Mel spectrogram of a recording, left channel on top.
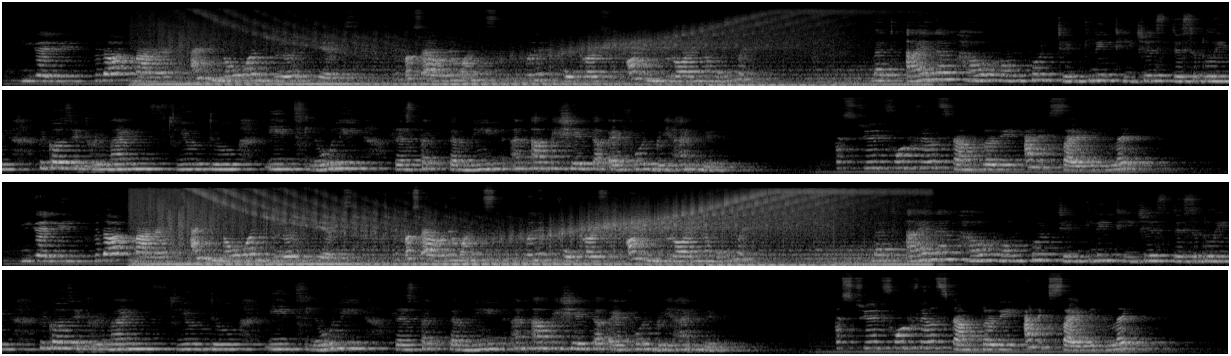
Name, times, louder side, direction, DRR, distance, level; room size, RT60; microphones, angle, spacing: voice 1, 0.2-3.4 3.9-4.9 5.2-7.5 20.6-23.6, right 2 dB, 80° right, 4 dB, 1.4 m, -29 dB
sound 1, 1.3-9.3, right 4 dB, 40° right, 0.4 m, -32 dB
voice 2, 8.7-19.4, left 1 dB, 60° left, -5 dB, 3.7 m, -31 dB
7.2 x 6.1 x 7.1 m, 1.1 s
head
